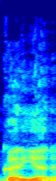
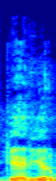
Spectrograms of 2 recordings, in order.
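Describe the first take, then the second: First: The first vowel sounds like the vowel in 'cut'. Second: The first vowel sounds like the vowel in 'cat'. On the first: The speaker calls it right. "ये करियर है" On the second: The speaker calls it wrong. "बहुत लोग इसको कैरियर बोल देते हैं, गलत है"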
